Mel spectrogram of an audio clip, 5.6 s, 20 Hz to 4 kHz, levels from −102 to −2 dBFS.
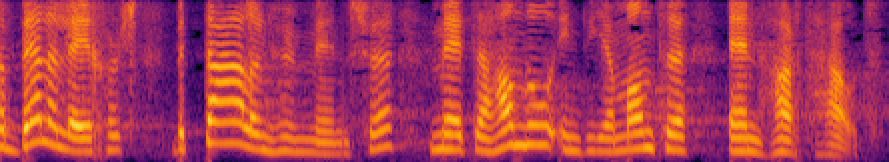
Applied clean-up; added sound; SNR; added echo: none; none; none; none.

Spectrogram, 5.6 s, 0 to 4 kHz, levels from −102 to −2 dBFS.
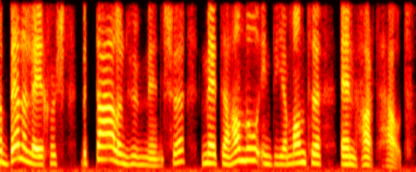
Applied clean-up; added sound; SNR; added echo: neural diffusion model UNIVERSE++.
